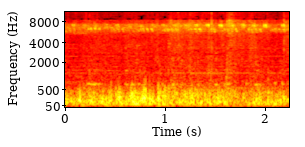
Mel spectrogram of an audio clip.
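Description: Crickets chirping in a steady, evenly pulsing high trill, under a louder, jumbled low rumble of unclear source.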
